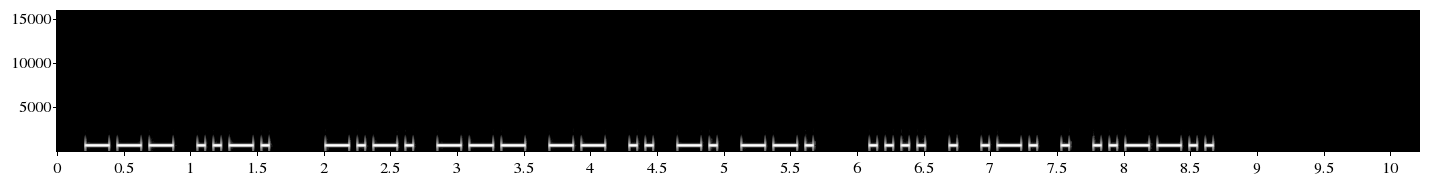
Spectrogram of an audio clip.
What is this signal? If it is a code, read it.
Morse code, heard as a keyed tone, about 20 wpm, 700 Hz. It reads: OF COMING HERE?
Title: Sentences from Top 1300 Words 20wpm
